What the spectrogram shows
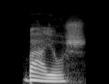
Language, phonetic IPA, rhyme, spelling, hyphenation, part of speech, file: Hungarian, [ˈbaːjoʃ], -oʃ, bájos, bá‧jos, adjective, Hu-bájos.ogg
- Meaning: charming, lovely, attractive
